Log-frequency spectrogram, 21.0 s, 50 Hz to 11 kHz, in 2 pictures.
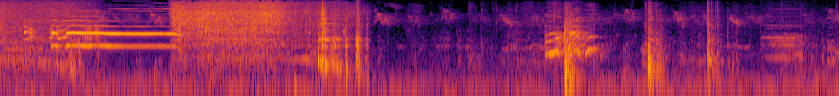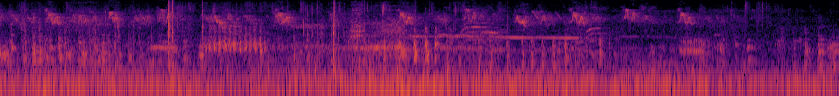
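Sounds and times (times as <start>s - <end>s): chickens clucking: 0.0s - 20.9s
sharp knocks: 7.0s - 7.4s.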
